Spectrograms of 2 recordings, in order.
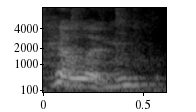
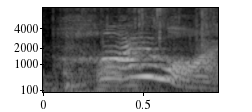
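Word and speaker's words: Pilon: Jeff thinks it's pillin. I'm like, it's pylon.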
